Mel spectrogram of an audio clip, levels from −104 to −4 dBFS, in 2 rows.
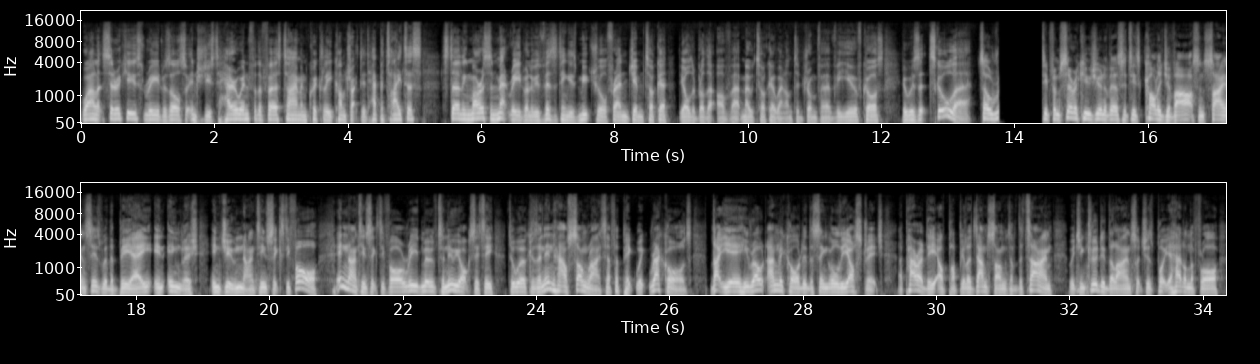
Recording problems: audio cutting out; at 14 s for 0.5 s

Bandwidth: 14.5 kHz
